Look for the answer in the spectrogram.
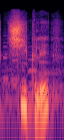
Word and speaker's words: chiclé: Compte tenu de l'existence en français standard du mot chiclé, qui s'écrit chiclé mais qu'on prononce, si on garde l'accent espagnol d'où ce mot est tiré, chiclé, c'est un mot qui désigne le latex qui découle notamment du sapotillier et qui est utilisé dans la préparation des chewing-gums.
